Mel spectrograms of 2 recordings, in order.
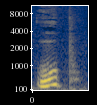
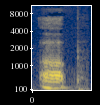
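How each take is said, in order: First: The vowel is a long tense oo sound. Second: The vowel is a short relaxed u sound. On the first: The speaker calls it wrong. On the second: The speaker calls it right.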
